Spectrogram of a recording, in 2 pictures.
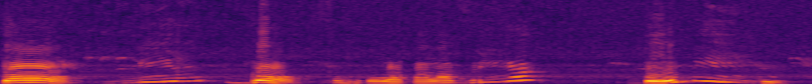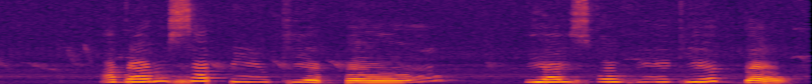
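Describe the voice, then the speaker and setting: Sounding very animated, a woman with a high voice runs a spelling lesson for kids, pronouncing syllables slowly, clearly and in a sing-song way. The recording has a thin, phone-like quality.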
